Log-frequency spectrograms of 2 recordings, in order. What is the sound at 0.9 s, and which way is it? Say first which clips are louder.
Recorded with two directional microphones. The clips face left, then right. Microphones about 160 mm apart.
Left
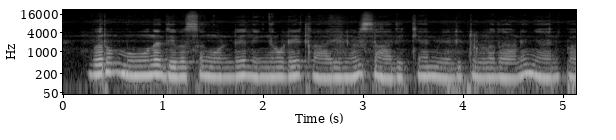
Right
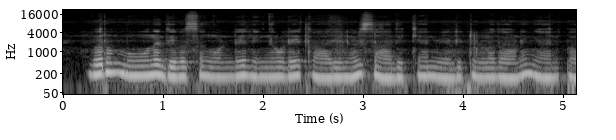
Speech: right 1 dB; 15° right (ahead or behind).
